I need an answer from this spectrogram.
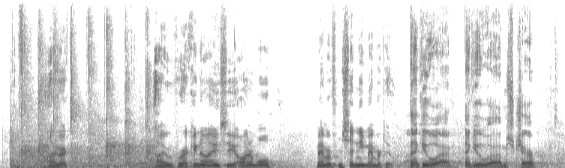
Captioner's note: applause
